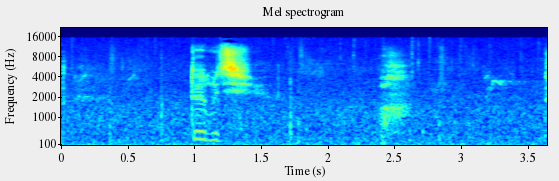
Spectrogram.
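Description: A young woman speaks in short, tense phrases close by.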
